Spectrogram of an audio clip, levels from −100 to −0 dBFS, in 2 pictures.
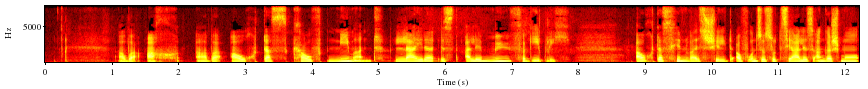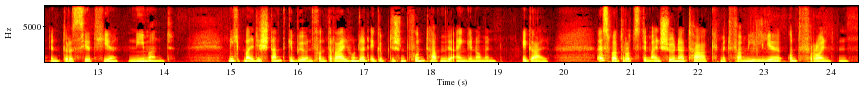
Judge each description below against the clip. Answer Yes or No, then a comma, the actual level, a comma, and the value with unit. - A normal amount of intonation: Yes, average, 3.8 semitones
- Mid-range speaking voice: Yes, medium, 180 Hz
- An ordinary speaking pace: No, slow, 110 wpm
